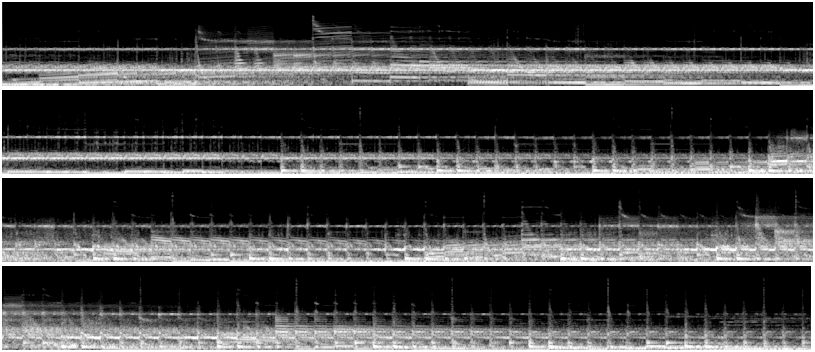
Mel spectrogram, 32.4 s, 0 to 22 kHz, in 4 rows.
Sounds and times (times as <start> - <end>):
Music: 0.0 - 32.4.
